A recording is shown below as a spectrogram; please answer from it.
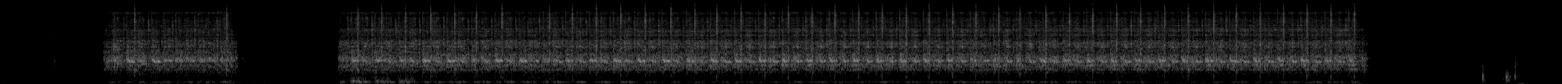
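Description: A mini craft sewing machine stitches through paper and card with a fast, even mechanical whir, first in a short burst, then after a pause in one long continuous run; quiet and close, with no voices.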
